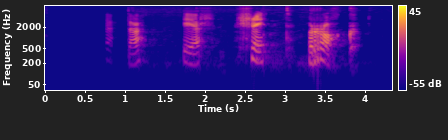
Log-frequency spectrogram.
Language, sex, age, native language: Icelandic, female, 40-49, Icelandic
